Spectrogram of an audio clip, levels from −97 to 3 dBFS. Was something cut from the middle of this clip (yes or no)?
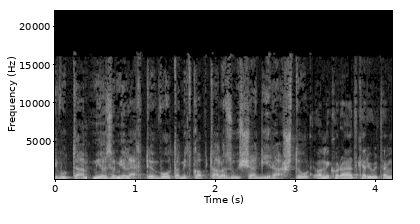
yes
